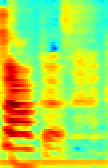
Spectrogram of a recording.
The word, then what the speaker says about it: Sokka: Next, Sokka. Okay, I don't know why I said it like that. It's Sokka. They call him Sokka in the show.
